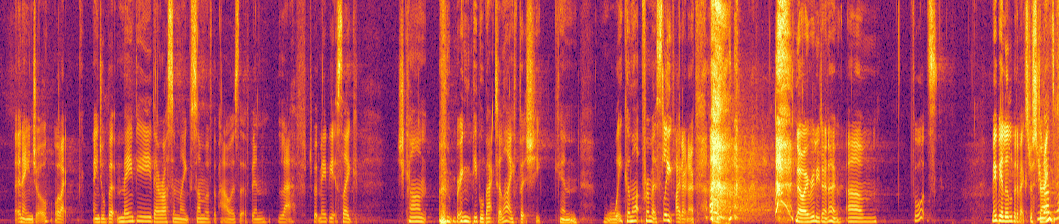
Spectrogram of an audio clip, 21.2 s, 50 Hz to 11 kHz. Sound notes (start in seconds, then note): 14.2 laughter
